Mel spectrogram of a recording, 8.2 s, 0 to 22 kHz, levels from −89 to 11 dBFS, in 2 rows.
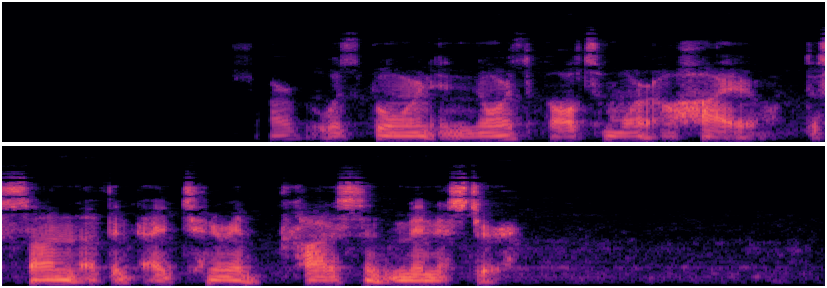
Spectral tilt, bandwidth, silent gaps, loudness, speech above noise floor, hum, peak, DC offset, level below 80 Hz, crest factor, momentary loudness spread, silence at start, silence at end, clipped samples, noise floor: -3 dB/octave; 10 kHz; none; -22 LUFS; 36 dB; none; -4 dBFS; under 0.1%; -70 dBFS; 22 dB; 16 LU; 1.35 s; 1.5 s; under 0.1%; -59 dBFS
